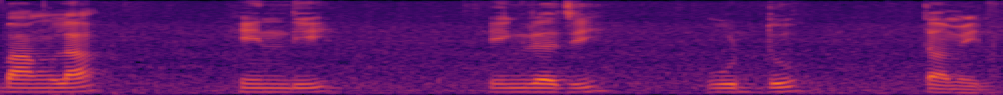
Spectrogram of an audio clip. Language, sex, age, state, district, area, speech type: Bengali, male, 18-30, West Bengal, Kolkata, urban, spontaneous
